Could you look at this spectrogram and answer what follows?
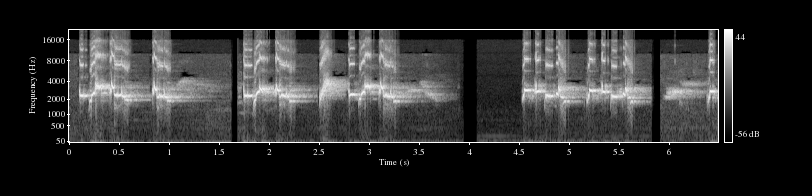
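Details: Caged red-whiskered bulbul delivering a doubled, fast counted-phrase training song: loud chirruping whistled phrases in quick succession, interrupted by one longer silent gap.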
